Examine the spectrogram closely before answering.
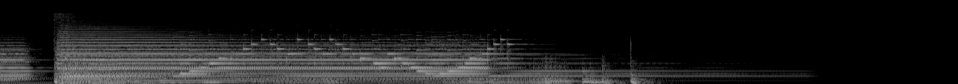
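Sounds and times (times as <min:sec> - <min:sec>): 
jazz music: 0:00.0 - 0:06.7.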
